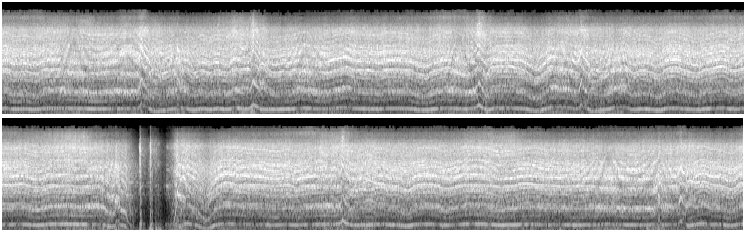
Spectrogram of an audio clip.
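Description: FPV quadcopter's motors and propellers whining, the pitch constantly rising and falling with the throttle. About two-thirds of the way through the throttle is cut and the whine drops away for about a second, then swoops back up.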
